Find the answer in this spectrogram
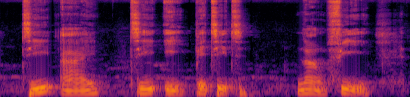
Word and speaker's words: fille: yes - petite fille Emma yes let me spell it p e TI te p e TI te petite now fee f i WL e f i ll e fee then e st ma ma yes yes yes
